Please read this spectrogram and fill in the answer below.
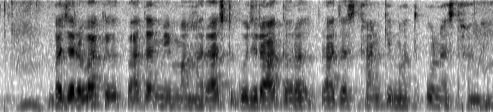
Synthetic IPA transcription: bəd͡ʒəɾʋakeʊt̪̚pad̪ənmeməɦaɾaʃʈɾəɡʊd͡ʒɾat̪ɔːɾɾad͡ʒəst̪ʰaːnkeməɦət̪wəpuɾnəst̪ʰaːnɦɛ

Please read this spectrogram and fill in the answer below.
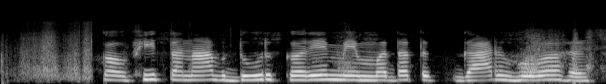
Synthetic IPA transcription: kɔːpʰit̪ənaːbd̪uːɾkəɾemẽməd̪ət̪ | ɡaːɾɦoʋɛɦɛː

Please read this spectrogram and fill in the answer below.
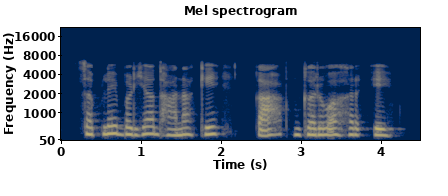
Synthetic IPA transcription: sɐblebɐɽ̤ijad̪ʱaːnake | kaːɡəɾʋəɦəɾeː

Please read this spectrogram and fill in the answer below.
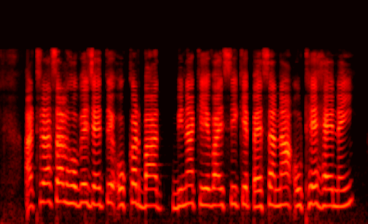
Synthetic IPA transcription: əʈʰɾasaːlɦoːʋed͡ʒəːɪt̪eʔoːkəɾbaːd̪̚bɪnãkeːʋaːsikepɛːsanãʔʊʈʰeɦɛːnəĩː

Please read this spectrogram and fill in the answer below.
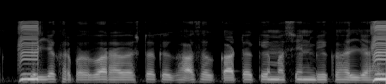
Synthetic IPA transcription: ʋɪljəkʰəɾpət̪baɾəʋeːsʈəɾkeɡʱaːsɔkaːʈekeməsiːnbʱikɐɦəld͡ʒaːe

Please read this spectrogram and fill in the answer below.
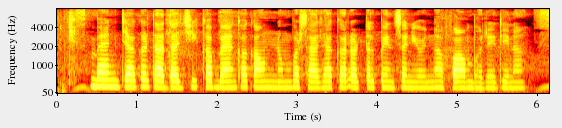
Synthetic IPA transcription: bɛ̃ːŋkd͡ʒaːkəɾd̪aːd̪ad͡ʒiːkabɛ̃ːŋkəkaːʊ̃ɳʈnɐ̃mbəɾsaːd͡ʒʱakəɾɐʈəlpẽːnsɐ̃nɪjoːd͡ʒnafaːɾmbʱɐɾed̪eːnaː

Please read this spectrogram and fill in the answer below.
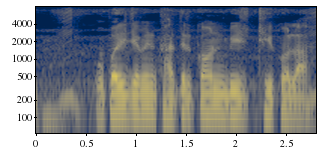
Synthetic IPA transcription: ṵpaɾid͡ʑaminkʰat̪iɾkɔnbiʃʈʰikɦola

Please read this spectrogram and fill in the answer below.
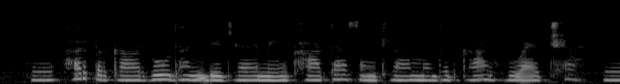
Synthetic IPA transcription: həɾpɾəkaːɾːoːd̪ʱənbɪd͡ʒəjmẽkʰaːt̪asə̃ŋkʰjaməd̪əd̪ɡaːɾɦuɛt͡ʃʰɛː

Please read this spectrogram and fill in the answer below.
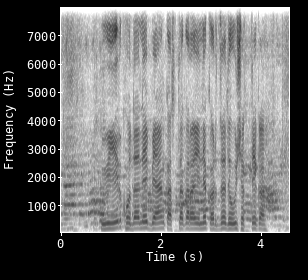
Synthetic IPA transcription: ʋiɦiɾkʰod̪alebjaŋɡkast̪akəɾajlekəɾd͡zəd̪ʱeuɕək̚t̪eka

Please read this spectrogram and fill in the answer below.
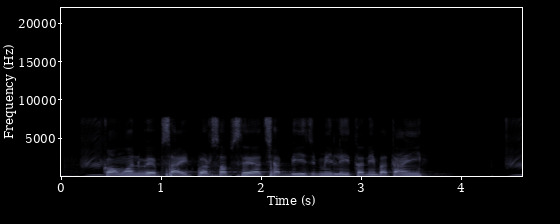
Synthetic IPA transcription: kɔmənʋebsaɪʈ̚pəɾsəbseətːʃʰabid͡ʒmilit̪ənibət̪aĩ

